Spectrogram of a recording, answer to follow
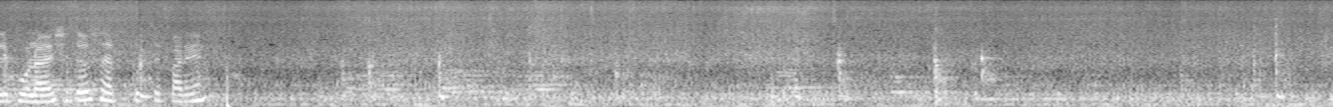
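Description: Wooden spatula stirring vegetables and shrimp in a nonstick frying pan, with a steady sizzle of frying and a few sharp taps and scrapes of the spatula against the pan.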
